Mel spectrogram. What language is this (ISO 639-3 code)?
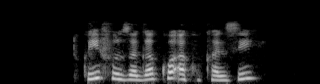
kin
